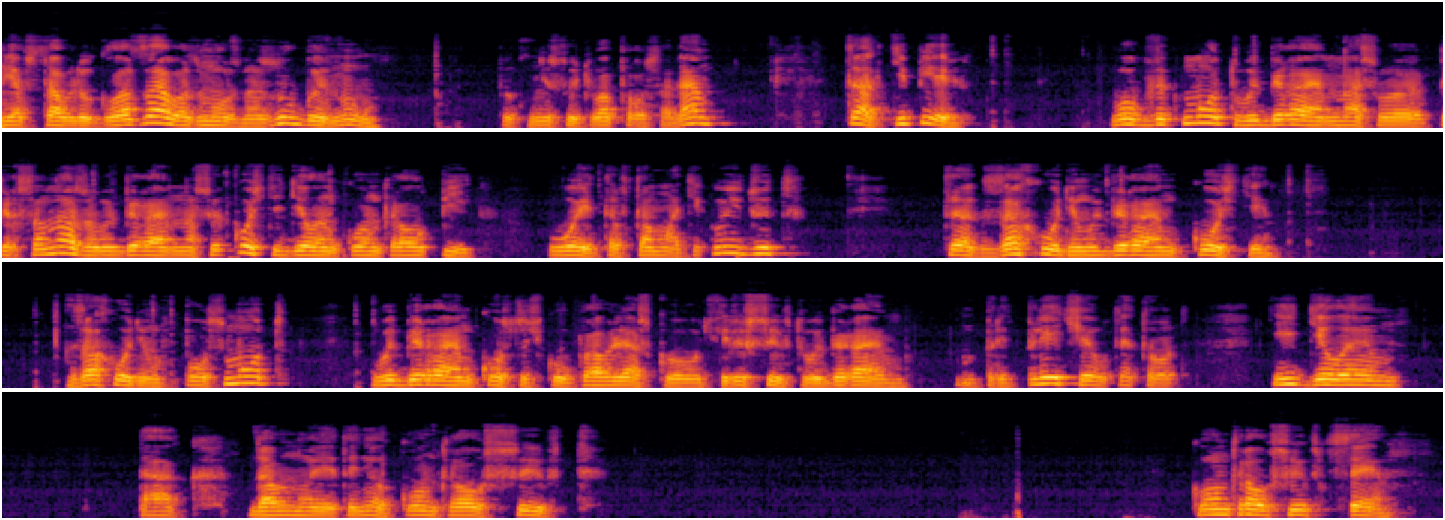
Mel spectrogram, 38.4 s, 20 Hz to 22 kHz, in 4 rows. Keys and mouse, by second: 2.9 KP_3, 5.2 click, 6.5 click, 8.1 click, 11.7 ctrl+p, 19.4-20.4 drag, 21.5 click, 22.9 shift+click, 35.1 ctrl+shift+c.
